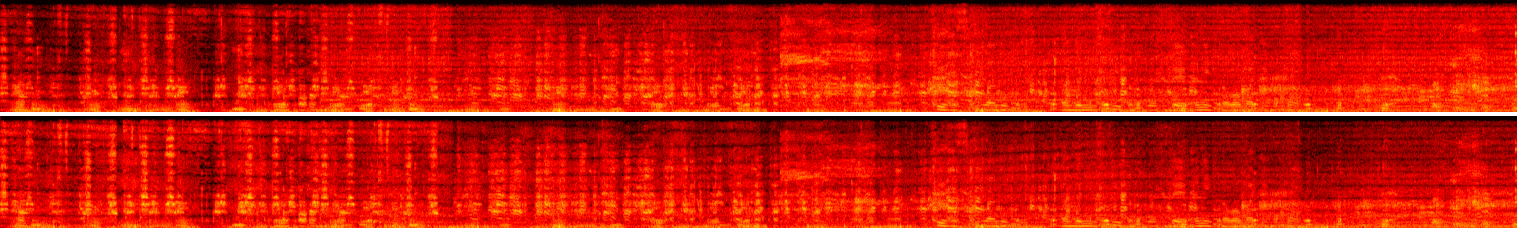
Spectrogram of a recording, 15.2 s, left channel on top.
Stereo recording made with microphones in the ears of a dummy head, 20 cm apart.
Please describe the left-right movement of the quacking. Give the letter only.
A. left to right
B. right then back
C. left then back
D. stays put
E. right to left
E.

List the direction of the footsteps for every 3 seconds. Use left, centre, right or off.
right, right, centre, left, left.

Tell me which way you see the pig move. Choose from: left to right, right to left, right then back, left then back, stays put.
stays put.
